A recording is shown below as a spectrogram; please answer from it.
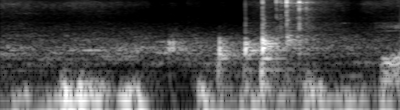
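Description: Handling of a plastic tub of homemade toothpaste-and-salt kinetic sand: soft muffled bumps, then a quick cluster of sharp clicks a little over a second in.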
